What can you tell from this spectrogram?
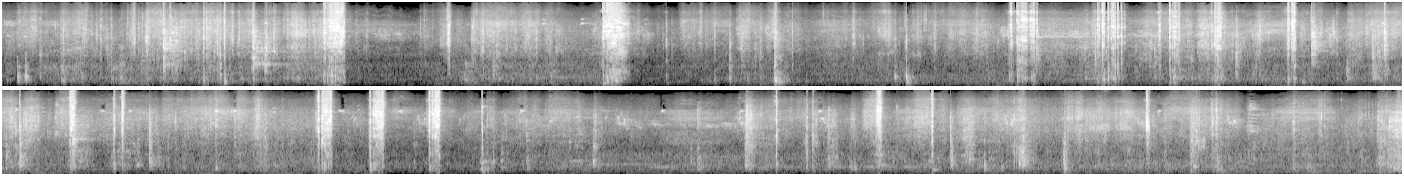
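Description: A steel brick trowel scraping, chopping and slapping sand-and-cement mortar on a spot board. It comes as irregular sharp clicks and knocks.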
